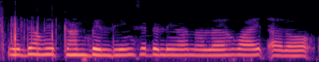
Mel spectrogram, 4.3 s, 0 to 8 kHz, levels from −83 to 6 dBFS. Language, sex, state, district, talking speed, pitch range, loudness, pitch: Chakma, female, Tripura, Dhalai, 140 wpm, 235-250 Hz, -21 LUFS, 245 Hz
